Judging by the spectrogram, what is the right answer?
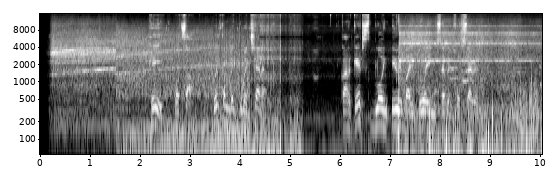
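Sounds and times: jet engine running: 0:00.2 - 0:05.4, 0:07.0 - 0:10.0.

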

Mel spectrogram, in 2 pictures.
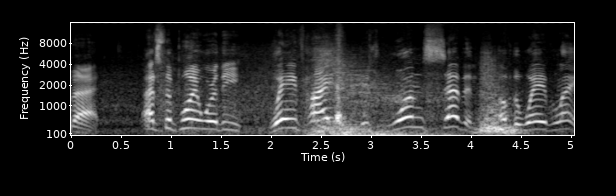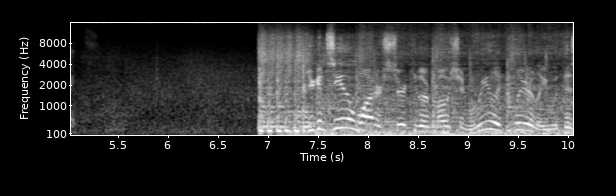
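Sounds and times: music with drums: 0:06.9 - 0:10.0.

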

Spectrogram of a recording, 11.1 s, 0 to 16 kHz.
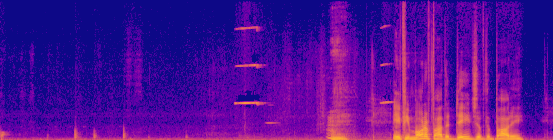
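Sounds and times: marker writing on whiteboard: 0:00.0 - 0:03.1.

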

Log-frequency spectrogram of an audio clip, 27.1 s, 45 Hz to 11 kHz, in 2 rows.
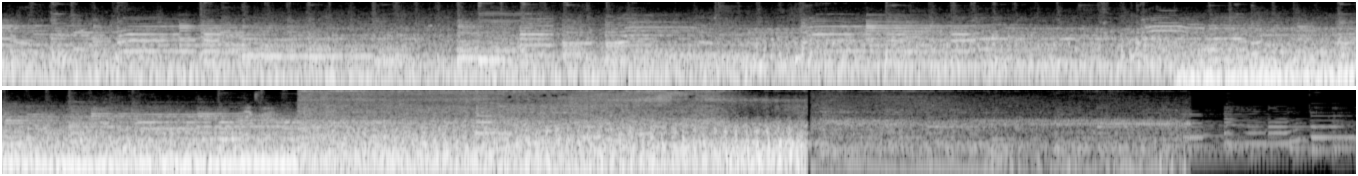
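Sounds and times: helicopter rotor and engine drone: 0:00.0 - 0:25.4
background music: 0:00.0 - 0:26.8.

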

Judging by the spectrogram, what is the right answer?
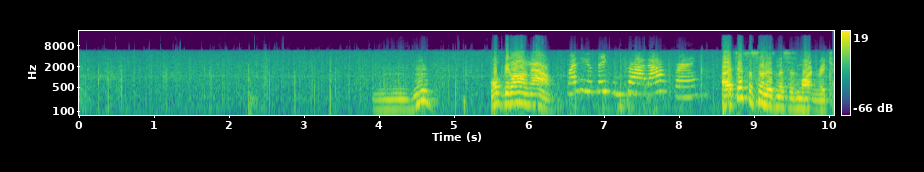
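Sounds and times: faint crackles and ticks: 0:00.0 - 0:10.0
rain-like hiss: 0:00.0 - 0:10.0.

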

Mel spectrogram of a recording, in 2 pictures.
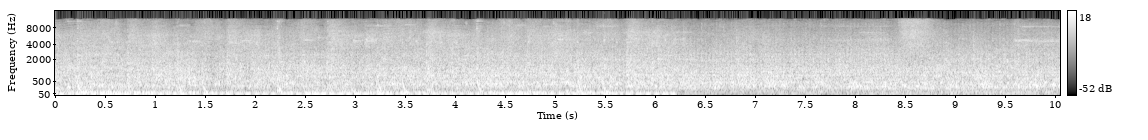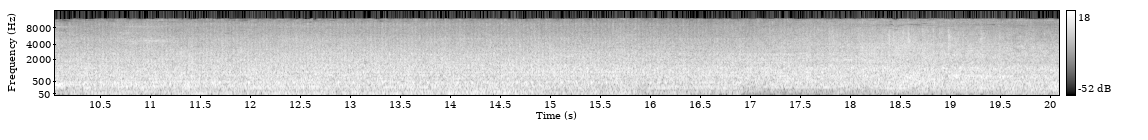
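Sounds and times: city street noise: 0:00.0 - 0:20.0
heavy low rumble: 0:00.0 - 0:20.0.

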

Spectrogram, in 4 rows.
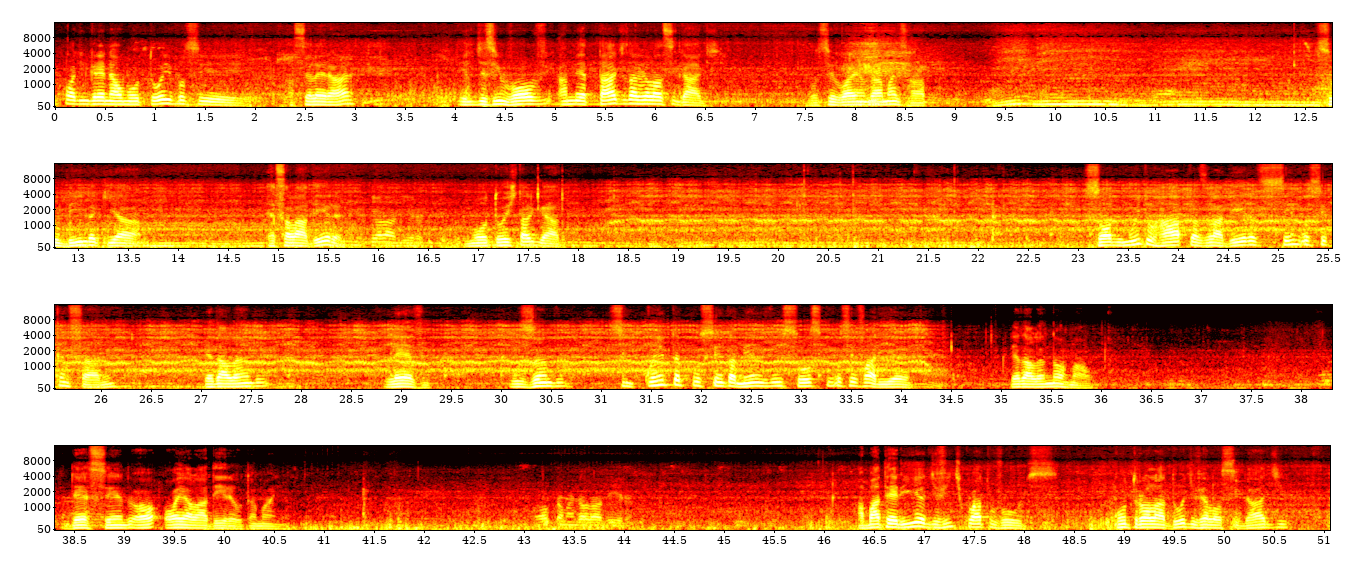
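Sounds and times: wind buffeting microphone: 0:01.3 - 0:05.0, 0:11.6 - 0:29.4, 0:40.5 - 0:51.0
electric bicycle motor whine: 0:06.8 - 0:34.7, 0:40.7 - 0:51.0.

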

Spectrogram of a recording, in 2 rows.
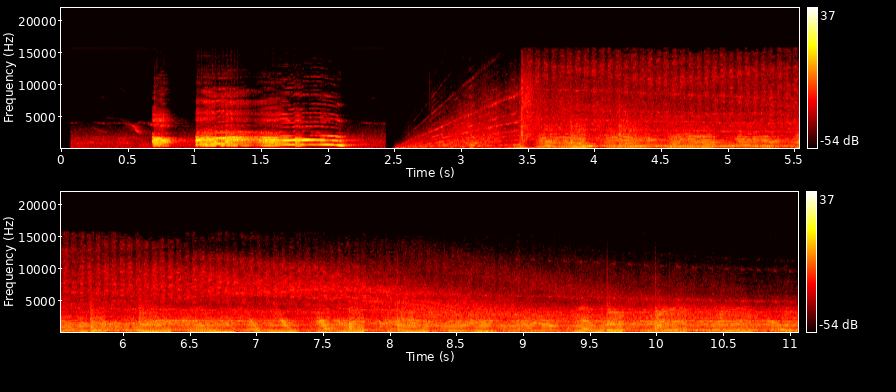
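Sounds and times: rooster crowing: 0:00.6 - 0:02.4.

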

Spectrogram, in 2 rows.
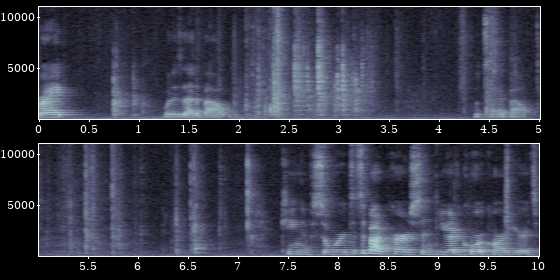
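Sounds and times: cards being shuffled: 0:01.8 - 0:07.2.

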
